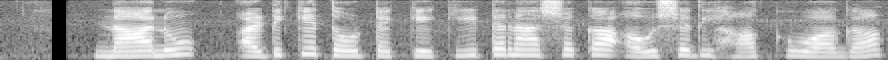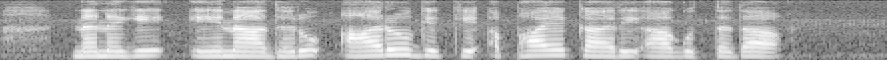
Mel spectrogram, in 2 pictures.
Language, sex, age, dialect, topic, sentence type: Kannada, female, 36-40, Coastal/Dakshin, agriculture, question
